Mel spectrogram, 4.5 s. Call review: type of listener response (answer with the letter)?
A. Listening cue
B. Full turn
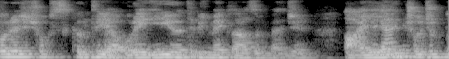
A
